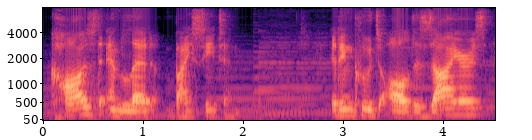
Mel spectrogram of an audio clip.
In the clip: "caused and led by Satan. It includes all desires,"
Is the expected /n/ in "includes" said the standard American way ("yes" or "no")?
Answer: yes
